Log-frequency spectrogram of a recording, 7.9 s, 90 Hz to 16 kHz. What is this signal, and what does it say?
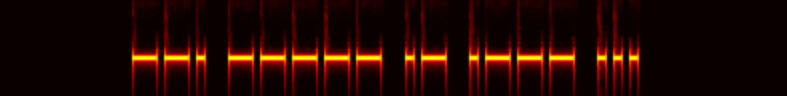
Morse code, heard as a keyed tone, about 15 wpm, 700 Hz. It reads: G0AJS
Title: DXCC-100 Call Signs - 5 Characters - Repeated 3x - 15wpm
